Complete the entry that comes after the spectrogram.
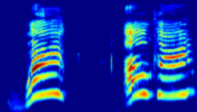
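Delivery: high, loud, baffled "What, sis?"; squeaky disbelieving double take; stunned guy reaction. Retold or imitated. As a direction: play the confused boyfriend who can't keep up. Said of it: "'cause I was him. You saying".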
